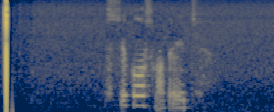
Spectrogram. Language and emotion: Russian, sad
